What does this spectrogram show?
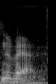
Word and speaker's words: Nevada: Although you and I and all of us who live here know that it's Nevada.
